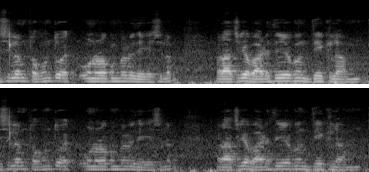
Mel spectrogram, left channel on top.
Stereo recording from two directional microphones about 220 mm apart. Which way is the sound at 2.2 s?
5° left (ahead or behind).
